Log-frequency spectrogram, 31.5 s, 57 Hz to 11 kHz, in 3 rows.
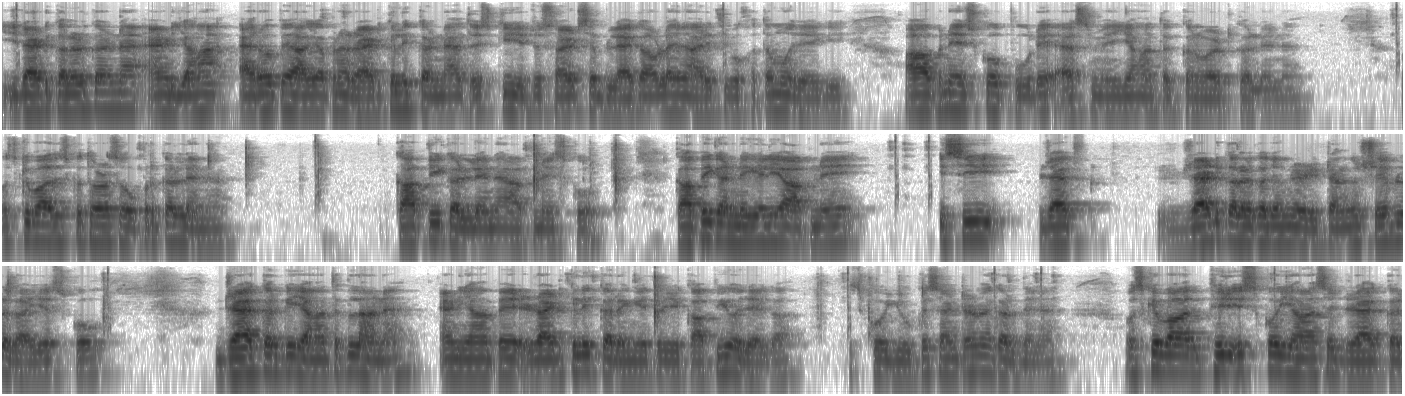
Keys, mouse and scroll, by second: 2.2 right click, 5.2-10.2 drag, 10.3-13.3 drag, 13.3 ctrl+right click, 14.8 ctrl+z, 16.5-17.0 scroll down 1, 17.0 click, 20.8-21.6 scroll up 1, 21.6-25.1 drag, 25.1 ctrl+right click, 26.1-26.5 scroll down 1, 26.5-27.0 scroll up 1, 27.1 click, 27.6 c, 27.9 scroll down 1, 28.3 click, 29.4-30.4 scroll up 1, 30.4-31.5 drag.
